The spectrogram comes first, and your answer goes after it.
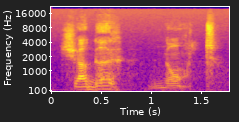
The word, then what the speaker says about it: Juggernaut: I saw jaganath but they could not pronounce it properly so therefore they wrote ju w g e r n a u t Jugger not and you know how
